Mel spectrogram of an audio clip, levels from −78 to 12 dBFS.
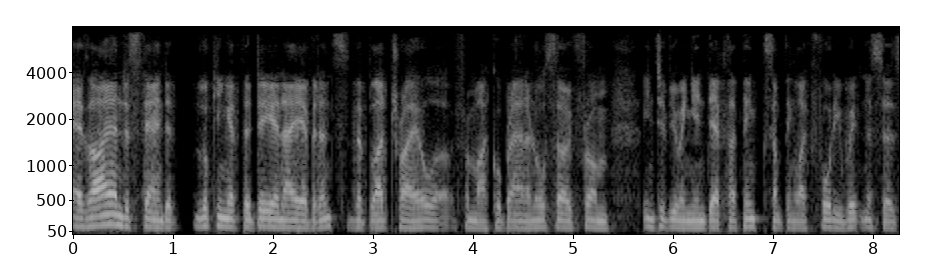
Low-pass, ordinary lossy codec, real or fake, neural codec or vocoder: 7.2 kHz; AAC, 32 kbps; real; none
